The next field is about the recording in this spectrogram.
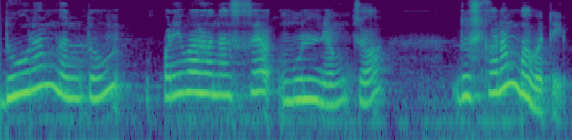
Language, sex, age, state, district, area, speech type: Sanskrit, female, 18-30, Maharashtra, Chandrapur, urban, spontaneous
